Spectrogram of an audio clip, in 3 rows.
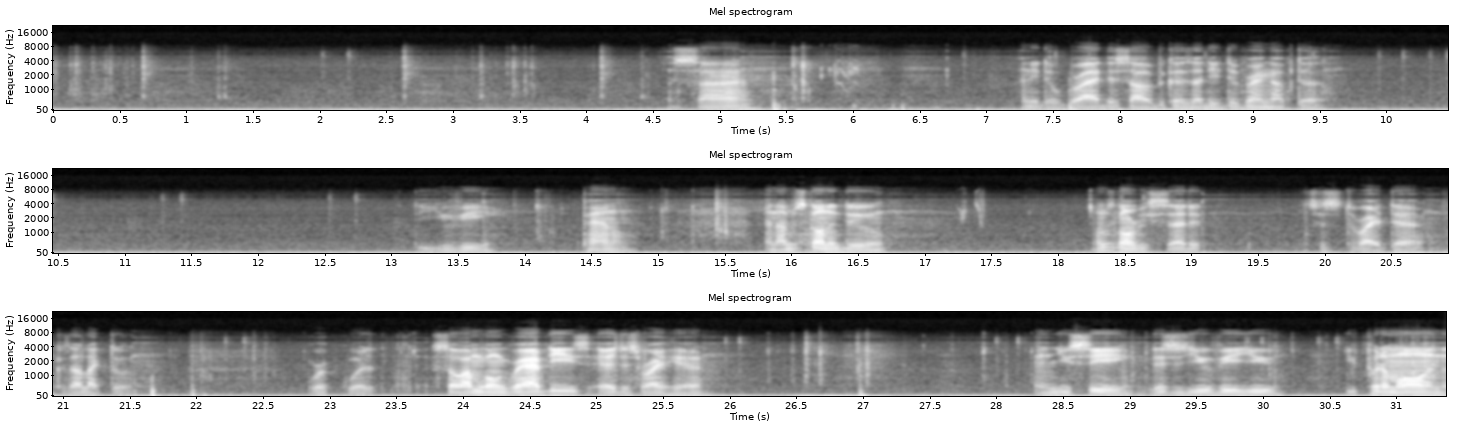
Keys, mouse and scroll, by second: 0.2 alt+z, 0.5 scroll up 1, 0.7 middle click, 1.9 click, 2.7 middle click, 3.4 Tab, 4.2 middle click, 4.7 Tab, 5.4 KP_7, 6.3 KP_7, 6.7 click, 7.4 click, 8.5 click, 10.2 click, 11.1 click, 13.3 scroll down 1, 14.1 Tab, 14.6 Tab, 15.3 u, 19.9 scroll up 1, 22.2 alt+right click, 25.0 s, 25.9 right click, 26.5 s, 28.0 right click, 28.8 s, 29.9 right click, 30.3 alt+right click.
